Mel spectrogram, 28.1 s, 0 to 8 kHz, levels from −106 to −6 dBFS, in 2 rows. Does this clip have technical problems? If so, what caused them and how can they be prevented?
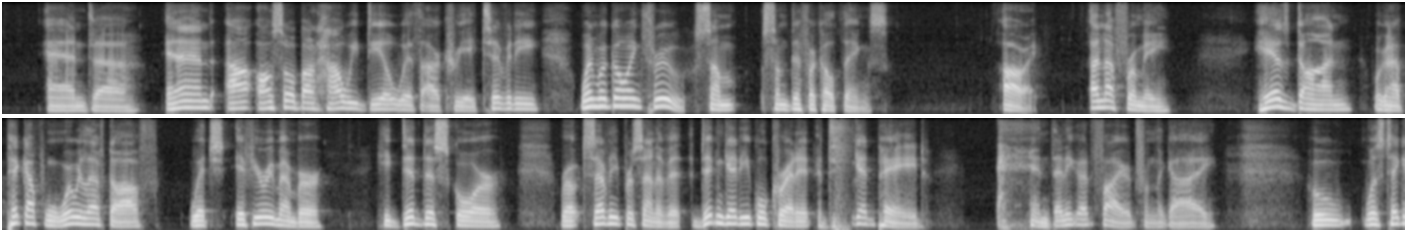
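Yes. From 22.36 to 22.56 s there is a long network dropout. About 180 ms of speech is missing, and the receiver fills the whole gap with a buzzy continuation of the preceding sound. The likely cause is packet loss on the link. On a spectrogram, the band below the G.722 codec's 8 kHz ceiling turns smeared and repetitive. On the waveform, the level stays filled, with no silent hole. Forward error correction or a more stable network connection would prevent this.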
